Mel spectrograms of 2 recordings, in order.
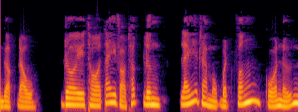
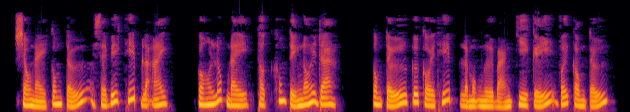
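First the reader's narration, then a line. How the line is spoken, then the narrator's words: Sweet tinkling murmur. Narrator (Vietnamese): Nàng nhãn miệng cười, rồi thổ thẻ nói bằng giọng oanh vàng, trông như là ngọc pha lê va vào nhau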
